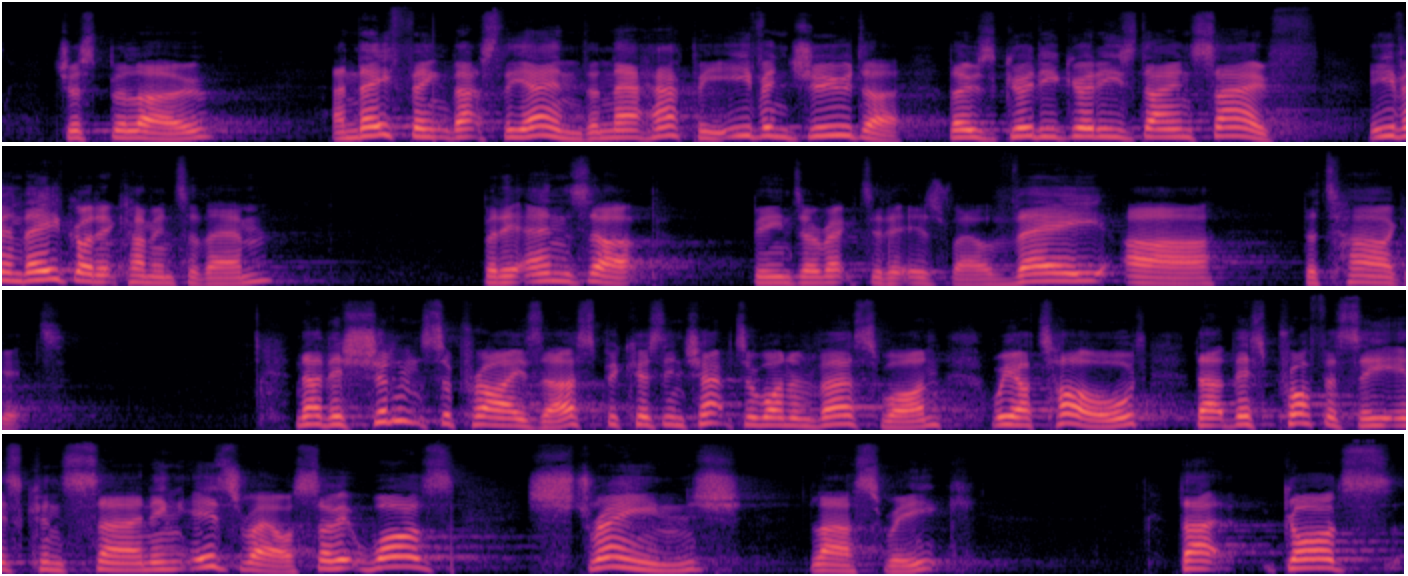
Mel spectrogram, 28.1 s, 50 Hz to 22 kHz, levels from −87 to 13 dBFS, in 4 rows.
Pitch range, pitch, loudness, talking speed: 175-230 Hz, 210 Hz, -25 LUFS, 140 wpm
